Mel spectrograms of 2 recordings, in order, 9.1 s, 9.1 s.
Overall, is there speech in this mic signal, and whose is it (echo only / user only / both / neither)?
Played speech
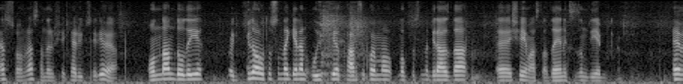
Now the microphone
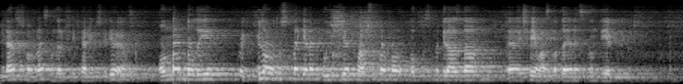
echo only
